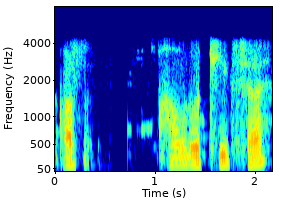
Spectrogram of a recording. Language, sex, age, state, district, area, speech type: Maithili, male, 18-30, Bihar, Samastipur, rural, conversation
